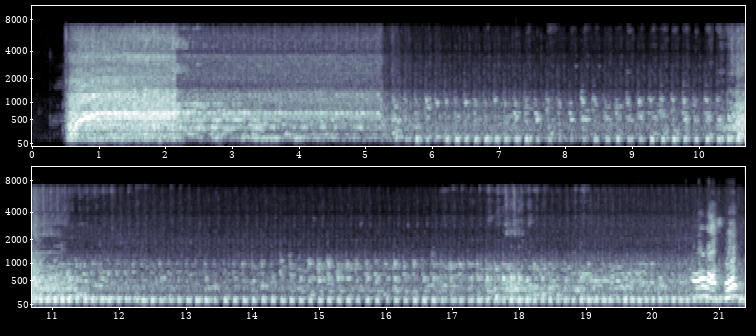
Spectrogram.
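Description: An old winter tractor engine cranks with a loud starter whir, catches, then settles into a steady low idle with a rhythmic mechanical pulse, while people talk nearby.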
